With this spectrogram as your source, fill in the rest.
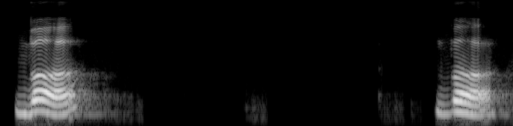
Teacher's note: While uttering the sound b, b, so you can feel the vibration. Your vocal folds are vibrating while uttering the sound, and that's why this sound is voiced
